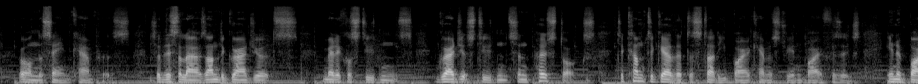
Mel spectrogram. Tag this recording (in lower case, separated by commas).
music, speech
